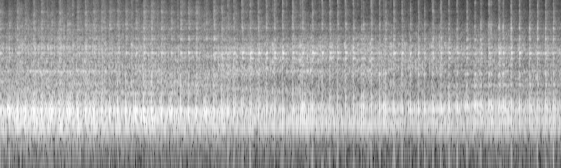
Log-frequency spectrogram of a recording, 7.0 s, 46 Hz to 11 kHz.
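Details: Evinrude 55 outboard running in a water container after throttle cable adjustment: steady buzzy two-stroke run with even firing and splashy water background; clean, no misses or knocks, no problem with the engine.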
